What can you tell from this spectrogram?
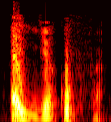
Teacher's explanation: بدون غنة في الياء والواو لخلف الإدغام يكون بدون غنة مع النون الساكنة والتنوين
